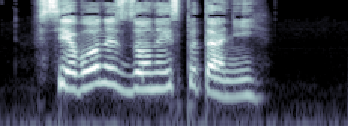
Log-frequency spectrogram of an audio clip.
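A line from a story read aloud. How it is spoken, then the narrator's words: Loud command. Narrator (Russian): громко приказала Лора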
